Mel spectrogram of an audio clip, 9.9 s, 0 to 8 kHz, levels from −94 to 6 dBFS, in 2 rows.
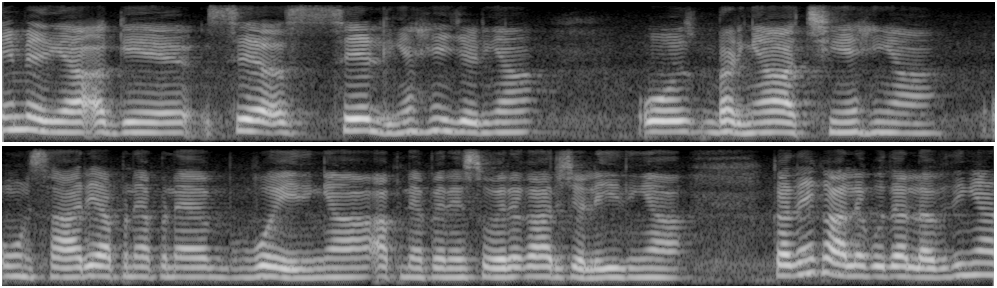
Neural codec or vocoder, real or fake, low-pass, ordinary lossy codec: none; real; 7.2 kHz; none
